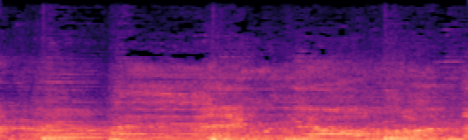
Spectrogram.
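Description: Badakhshani folk music played live: a male voice singing over plucked long-necked lutes, a harmonium, and frame drum strikes about every half second.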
